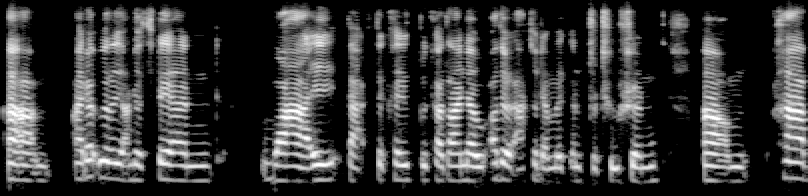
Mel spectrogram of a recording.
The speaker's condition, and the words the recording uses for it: Deafness. So I had to learn how to lip read, how to speak again, and how to walk again.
